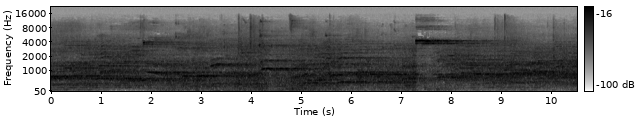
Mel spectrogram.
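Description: A handball bouncing on a wooden sports-hall floor, with a few sharp knocks between about two and five seconds in and again near the end, under players' voices calling out.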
